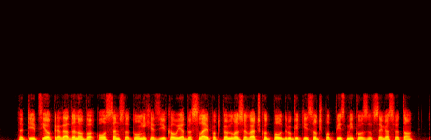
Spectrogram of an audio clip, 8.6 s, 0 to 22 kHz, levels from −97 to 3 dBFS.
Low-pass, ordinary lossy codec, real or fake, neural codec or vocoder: 7.2 kHz; none; fake; codec, 16 kHz, 0.5 kbps, FunCodec, trained on LibriTTS, 25 frames a second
